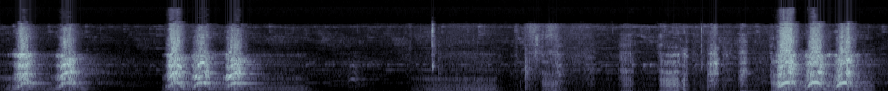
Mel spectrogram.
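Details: A pet dog barks in quick triplets: one bout at the start, another soon after, a scattered stretch of soft knocks and noises, then a final loud run of barks.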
